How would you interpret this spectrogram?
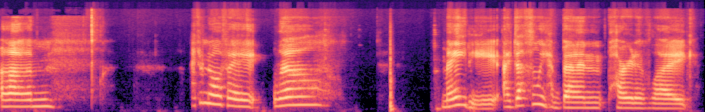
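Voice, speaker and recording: A woman co-hosting a live podcast, talking casually and haltingly as she searches for words and hedges. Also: fairly high pitch, dry recording. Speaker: podcast co-host.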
